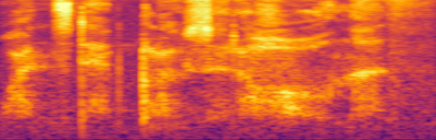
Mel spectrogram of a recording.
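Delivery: whispered, barely voiced, very quiet. Speaker closing a reflection to listeners, whispering. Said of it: "because I'm whispering".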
